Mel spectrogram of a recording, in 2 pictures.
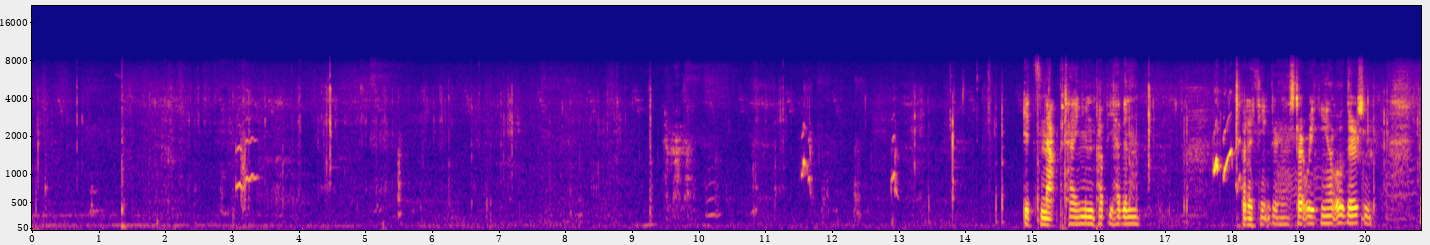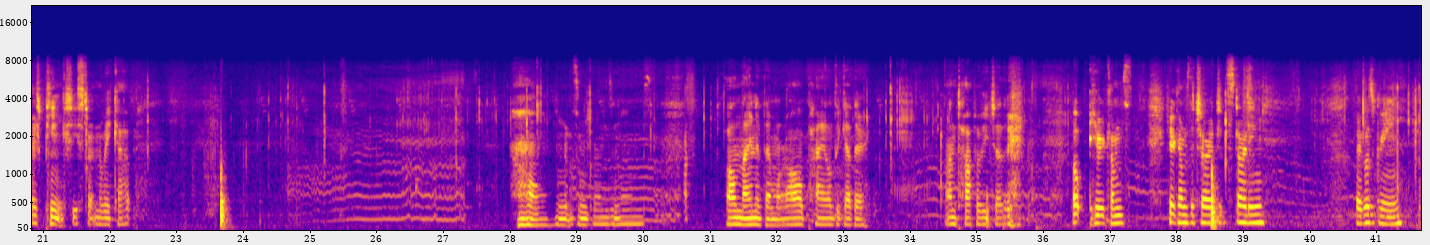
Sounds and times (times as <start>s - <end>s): Whimper (dog): 3.0s - 3.5s, 11.5s - 12.0s, 17.7s - 18.2s.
